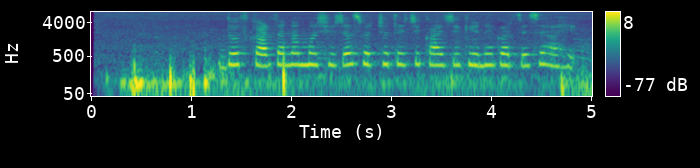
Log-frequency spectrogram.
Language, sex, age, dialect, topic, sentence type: Marathi, female, 18-24, Standard Marathi, agriculture, statement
